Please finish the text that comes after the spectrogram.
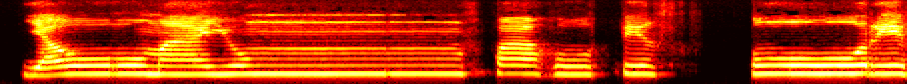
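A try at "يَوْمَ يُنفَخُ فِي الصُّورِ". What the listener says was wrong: Hu-nya coba tebalkan lagi. Yauma yunfahu. Tebalkan lagi, angkat pangkal lidahnya ya.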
